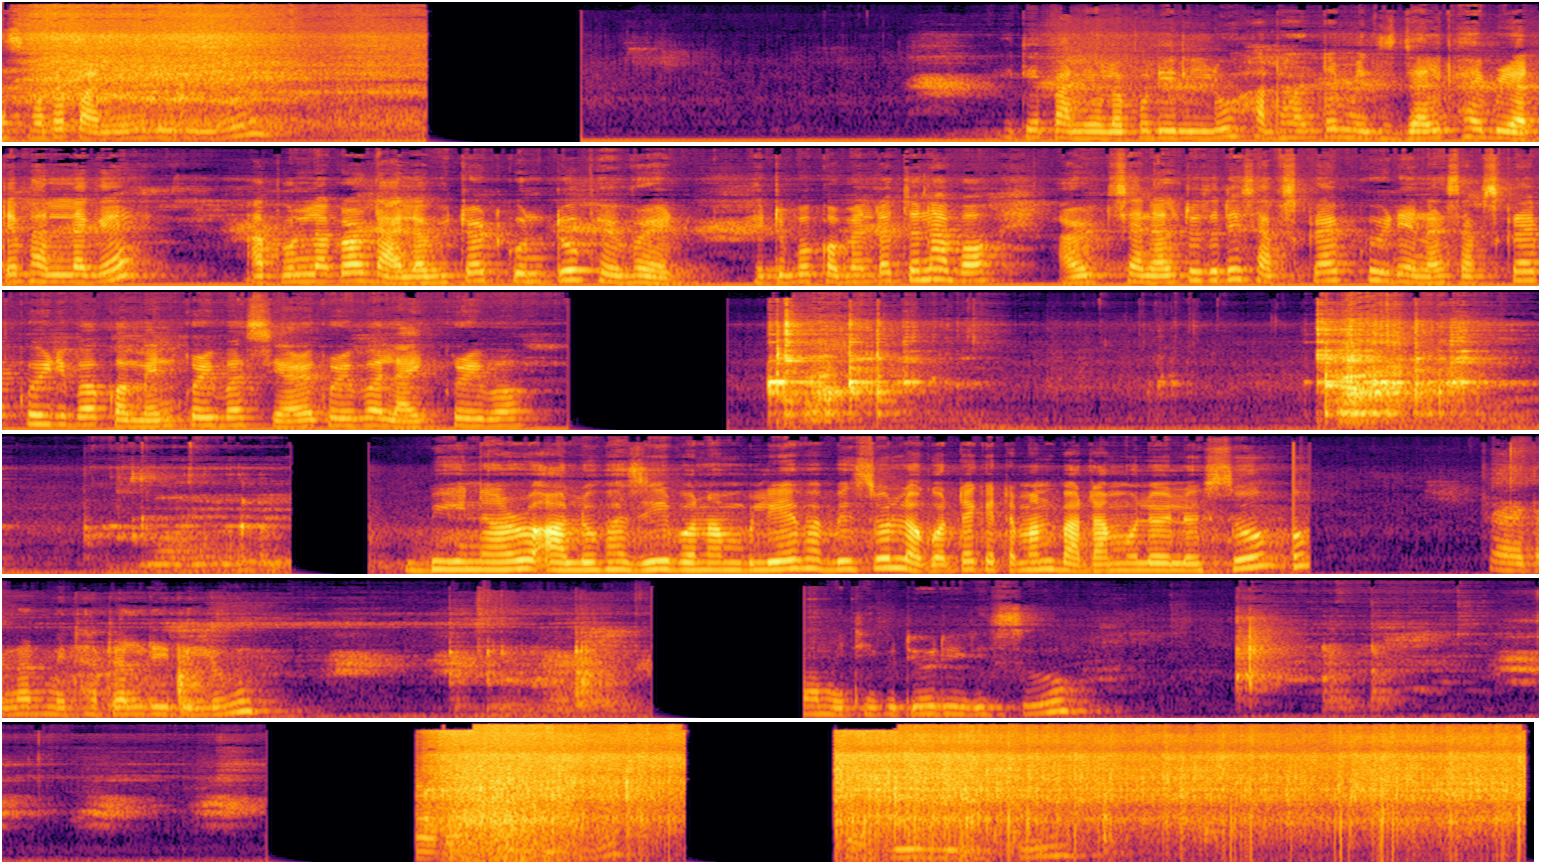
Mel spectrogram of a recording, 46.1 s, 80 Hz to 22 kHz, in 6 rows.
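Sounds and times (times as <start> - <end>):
food sizzling in oil: 0.0 - 2.2, 40.5 - 41.9, 42.6 - 46.0
crow cawing: 4.5 - 5.6, 11.1 - 11.6, 32.3 - 33.0, 38.2 - 39.8
metal utensils clattering on cookware: 19.2 - 20.4, 21.0 - 24.4.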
